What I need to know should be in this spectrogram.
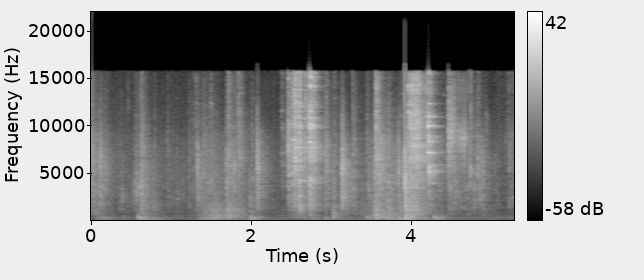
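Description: Cutlery clinks and rattles in a drawer.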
